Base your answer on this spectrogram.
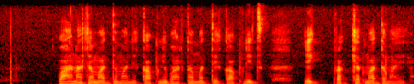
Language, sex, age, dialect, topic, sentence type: Marathi, male, 25-30, Northern Konkan, agriculture, statement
